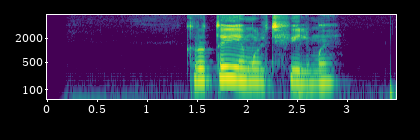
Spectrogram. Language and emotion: Russian, neutral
